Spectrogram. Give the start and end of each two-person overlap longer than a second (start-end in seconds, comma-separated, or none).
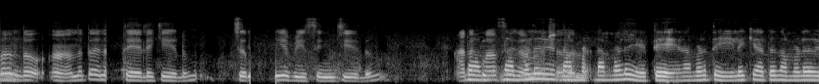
none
